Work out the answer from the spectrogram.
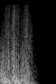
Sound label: dodge; smite; Ares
